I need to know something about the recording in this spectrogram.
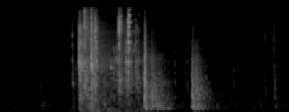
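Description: A heavy wooden door creaks open and knocks.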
